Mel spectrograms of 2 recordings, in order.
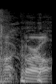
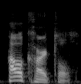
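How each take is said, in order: First: The first syllable sounds like 'hot'. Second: The first syllable sounds like 'how'. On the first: The speaker calls it wrong. "It's not a hot Carl" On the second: The speaker calls it right. "I actually looked up how to pronounce this"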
